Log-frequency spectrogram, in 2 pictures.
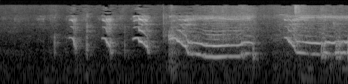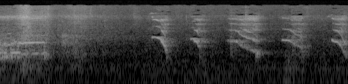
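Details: Mixed-breed Bulloxer dog giving quick falling yelps, then two drawn-out steady-pitched whines lasting nearly a second each, before more short descending yelps; no other sounds intrude.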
